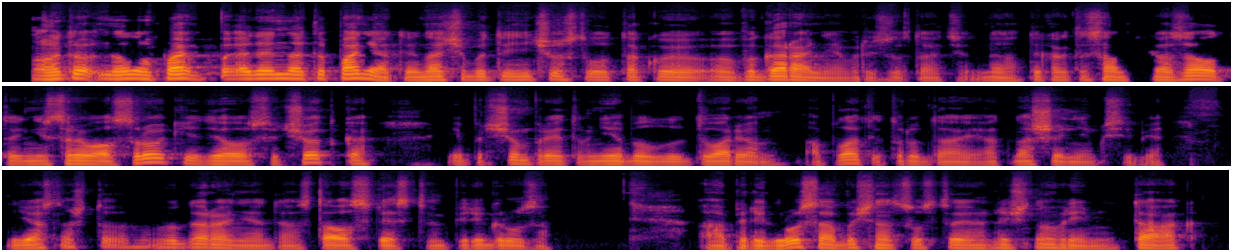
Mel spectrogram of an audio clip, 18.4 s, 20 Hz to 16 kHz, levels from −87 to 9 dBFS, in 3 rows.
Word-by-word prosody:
Ну 125 0 +4
это, 145 +3 +6
ну, 135 +1 +5
во 140 -2 +6
по 145 +3 +8
п 130 +2 +1
ну, 145 -1 +5
это 135 +1 +1
понятно, 145 -10 +4
иначе 100 +1 +1
бы 105 0 -2
ты 105 0 -4
не 105 - -4
чувствовал 105 -3 -3
такое 95 0 -2
выгорание 100 -3 +1
в 80 - -11
результате. 80 -1 -10
Да, 90 -2 -6
ты, 95 - -7
как 95 0 -6
ты 100 - -7
сам 100 -1 +1
сказал, 110 +4 +3
ты 95 - -6
не 95 0 -4
срывал 95 0 +3
сроки, 145 - +1
делал 95 0 +2
всё - - -6
четко, 140 -7 -2 0.3
и - - -10
причем 110 -3 -4
при 95 - -1
этом 95 -2 -6
не 95 +1 0
был 90 -1 -1
удовлетворен 85 -2 -2
оплатой 115 +2 -3
труда 85 -2 -6
и 75 - -11
отношением 85 -2 -3
к - - -12
себе. - - -11 0.3
Ясно, 100 +4 -1
что 130 +1 -7
выгорание, 110 -8 -2
да, 80 -1 -9
стало 90 +1 +3
следствием 85 -1 -2
перегруза. 85 -4 -4 0.7
А - - -4
перегруз 90 +11 +3
обычно 100 0 +1
отсутствие 100 -1 -2
личного 100 +1 -2
времени. 80 -5 -4
Так. 95 -1 +1
95 Hz, 190 wpm, -24 LUFS, 90-110 Hz, 0.7 s, по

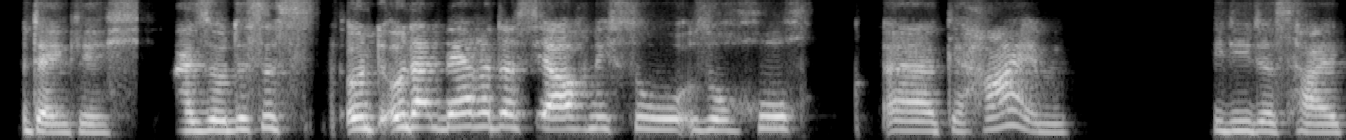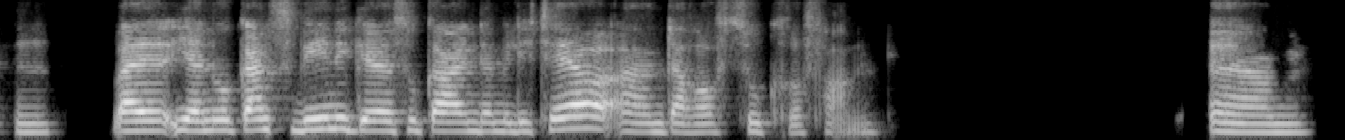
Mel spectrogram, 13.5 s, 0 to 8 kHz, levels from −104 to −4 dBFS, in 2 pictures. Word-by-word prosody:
Denke 180 -3 +2
ich. 175 +1 -7 0.2
Also 210 0 +3
das 235 +3 0
ist 265 -2 -3
und 250 0 +5
und 260 - +7
dann 275 -1 +6
wäre 295 +1 +4
das 285 -1 0
ja 245 +1 +7
auch - - -9
nicht 255 -1 -6
so 235 -3 -2
so 220 -1 -3
hoch, 255 +2 -2 0.2
g 255 - -28
äh, 205 -1 0
geheim, 185 -3 -3 0.7
wie 210 - -8
die 205 +1 -4
das 200 0 -6
halten, 180 0 -5 0.2
weil 210 0 +4
ja 215 -2 +2
nur 220 0 -2
ganz 225 0 0
wenige 225 -3 0
sogar 205 -1 0
in 200 - -7
der 195 - -6
Militär, 235 +7 +1
ähm, 190 -1 -6
darauf 180 -1 -6
Zugriff 170 -3 -12
haben. 180 - -17 1.7
Ähm 180 -2 -4
210 Hz, 165 wpm, -22 LUFS, 190-240 Hz, 1.7 s, und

